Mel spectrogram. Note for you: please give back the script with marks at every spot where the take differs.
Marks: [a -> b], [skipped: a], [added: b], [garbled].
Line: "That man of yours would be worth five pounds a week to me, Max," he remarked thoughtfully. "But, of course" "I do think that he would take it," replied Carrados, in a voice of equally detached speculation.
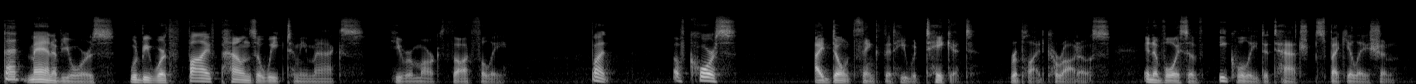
"That man of yours would be worth five pounds a week to me, Max," he remarked thoughtfully. "But, of course" "I [do -> don't] think that he would take it," replied Carrados, in a voice of equally detached speculation.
